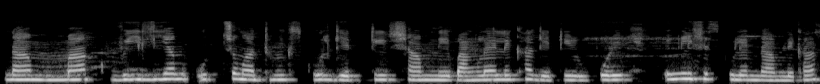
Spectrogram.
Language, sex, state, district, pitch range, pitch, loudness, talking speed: Bengali, female, West Bengal, Jalpaiguri, 205-225 Hz, 215 Hz, -19 LUFS, 145 wpm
